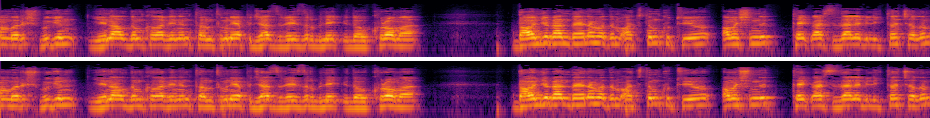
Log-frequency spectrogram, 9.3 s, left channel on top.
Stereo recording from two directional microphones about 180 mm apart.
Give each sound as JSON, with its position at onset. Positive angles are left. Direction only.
{"t": 0.0, "sound": "a man's voice", "side_deg": 30}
